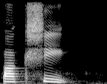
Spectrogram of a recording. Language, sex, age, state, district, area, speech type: Telugu, female, 30-45, Andhra Pradesh, Palnadu, urban, read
